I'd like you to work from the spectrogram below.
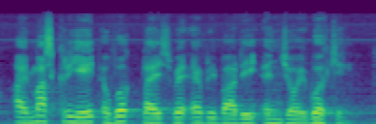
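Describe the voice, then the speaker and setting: This man has an ordinary speaking voice. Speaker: human development specialist giving a conference presentation. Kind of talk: conference presentation.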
